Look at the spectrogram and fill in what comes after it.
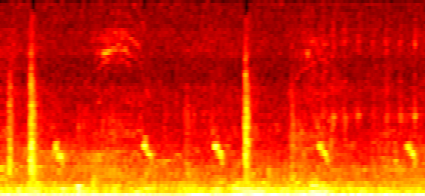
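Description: Faint outdoor ambience: small birds chirping in short high notes about every half second over a steady low rumble, with a couple of sharp ticks.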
